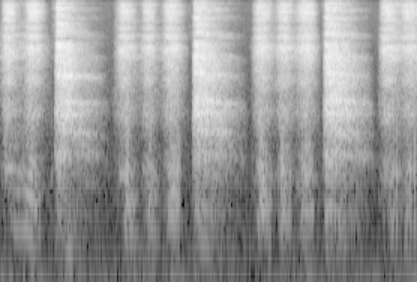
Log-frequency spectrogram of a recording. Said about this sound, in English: now keep going. So, by the time you get to your third breath, you want to feel like you're pretty full. So, you're taking like really nice big breaths in.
